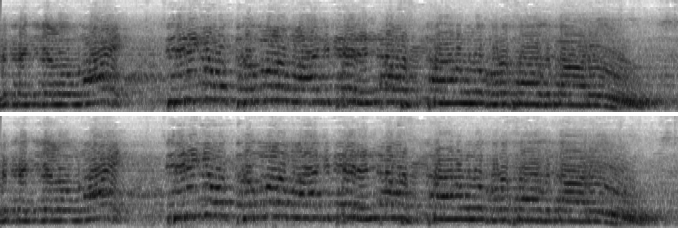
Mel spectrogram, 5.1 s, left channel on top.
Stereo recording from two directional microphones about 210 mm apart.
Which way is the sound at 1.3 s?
30° right (ahead or behind).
